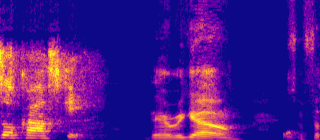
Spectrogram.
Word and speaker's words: Zulkosky: It is pronounced Zulkosky.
